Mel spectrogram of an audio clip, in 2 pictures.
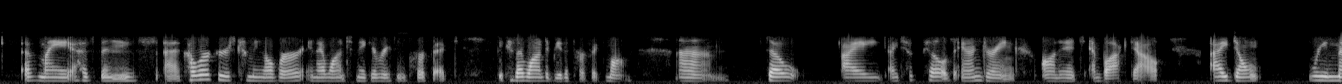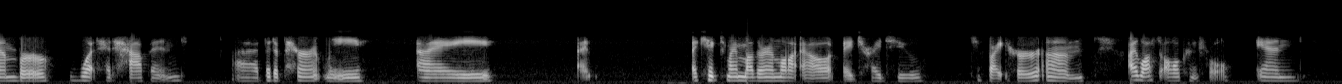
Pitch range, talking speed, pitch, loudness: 155-180 Hz, 145 wpm, 165 Hz, -22 LUFS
